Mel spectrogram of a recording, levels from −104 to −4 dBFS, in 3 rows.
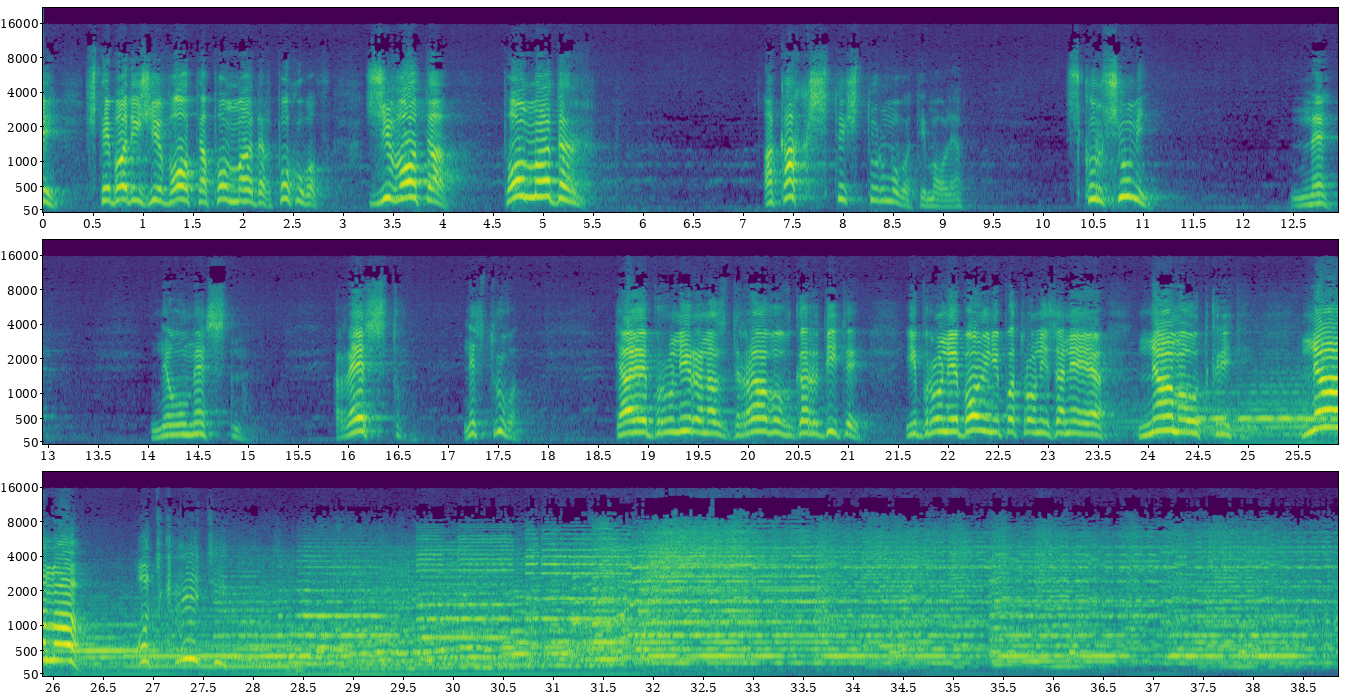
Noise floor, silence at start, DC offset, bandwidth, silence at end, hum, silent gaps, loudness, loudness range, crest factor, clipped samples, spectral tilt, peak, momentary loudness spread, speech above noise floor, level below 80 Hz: -62 dBFS; 0 s; under 0.1%; 15.5 kHz; 0 s; none; none; -17 LUFS; 11 LU; 18 dB; under 0.1%; -3.5 dB/octave; 0 dBFS; 15 LU; 45 dB; -52 dBFS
